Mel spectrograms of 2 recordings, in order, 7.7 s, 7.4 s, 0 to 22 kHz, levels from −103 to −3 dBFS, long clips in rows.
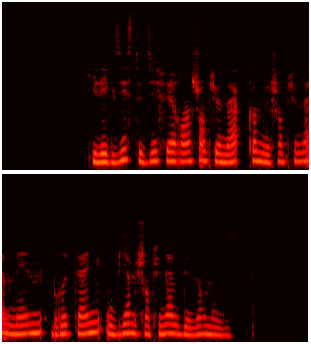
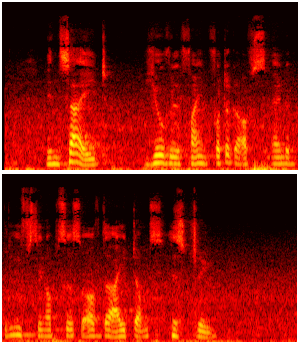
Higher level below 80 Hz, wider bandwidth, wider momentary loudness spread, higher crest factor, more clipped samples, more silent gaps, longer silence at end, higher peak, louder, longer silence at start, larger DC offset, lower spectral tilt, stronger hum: second, under -90 dBFS vs -56 dBFS; second, 11.5 kHz vs 15.5 kHz; second, 5 LU vs 14 LU; about the same, 16 dB vs 20 dB; neither; first, 3.03-3.07 s vs none; first, 0.95 s vs 0 s; second, -44 dBFS vs -20 dBFS; second, -58 LUFS vs -39 LUFS; first, 1.15 s vs 0.05 s; neither; first, -7.5 dB/octave vs -5.5 dB/octave; neither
